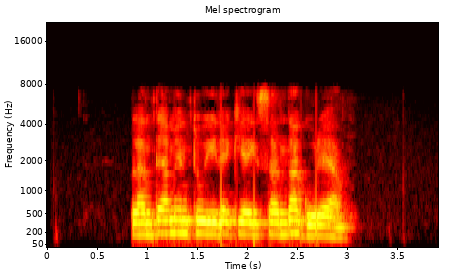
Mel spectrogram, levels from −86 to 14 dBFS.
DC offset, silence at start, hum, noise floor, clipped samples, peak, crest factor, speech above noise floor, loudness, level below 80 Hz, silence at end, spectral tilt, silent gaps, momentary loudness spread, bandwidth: under 0.1%; 0.85 s; none; -66 dBFS; under 0.1%; -2 dBFS; 14 dB; 53 dB; -14 LUFS; -52 dBFS; 0.85 s; -5.5 dB/octave; none; 6 LU; 7.8 kHz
